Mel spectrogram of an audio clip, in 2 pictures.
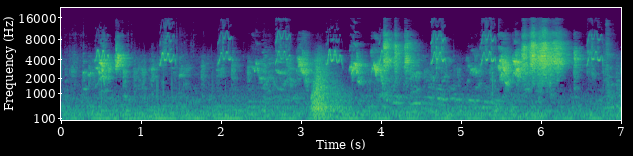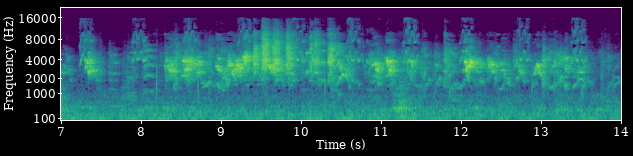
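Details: Family of clearwing budgerigars with chicks, kept as pets. They chirp in dense, overlapping chatter: high scratchy warbles and squeaky tweets from several birds at once, swelling and fading, with a faint low hum in the background.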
